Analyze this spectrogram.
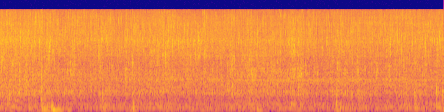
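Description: Beef cubes in water simmering in a pan, a steady crackling bubble over a low rumble, with one soft knock about a second in.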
